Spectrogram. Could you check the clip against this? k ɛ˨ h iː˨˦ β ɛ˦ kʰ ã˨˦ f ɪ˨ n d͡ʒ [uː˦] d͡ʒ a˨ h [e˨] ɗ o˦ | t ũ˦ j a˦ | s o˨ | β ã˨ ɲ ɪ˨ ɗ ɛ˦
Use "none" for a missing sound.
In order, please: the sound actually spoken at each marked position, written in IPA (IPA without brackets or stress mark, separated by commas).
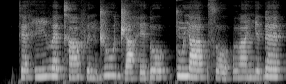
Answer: uː˦, e˨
